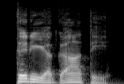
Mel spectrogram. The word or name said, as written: तिर्यगाति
